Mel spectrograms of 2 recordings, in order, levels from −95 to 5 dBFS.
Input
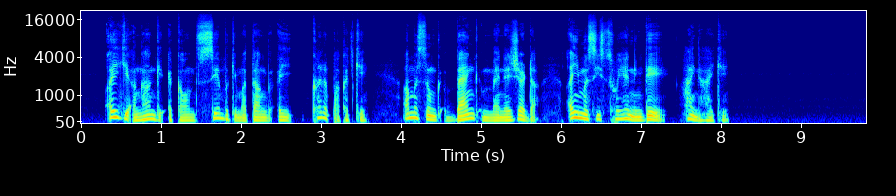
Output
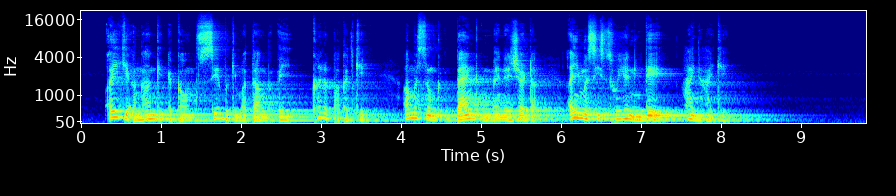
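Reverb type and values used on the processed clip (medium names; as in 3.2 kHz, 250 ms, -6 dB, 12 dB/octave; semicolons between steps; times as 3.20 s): FDN reverb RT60 1.7 s, low-frequency decay 1.1×, high-frequency decay 0.35×, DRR 7.5 dB; trim +3 dB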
